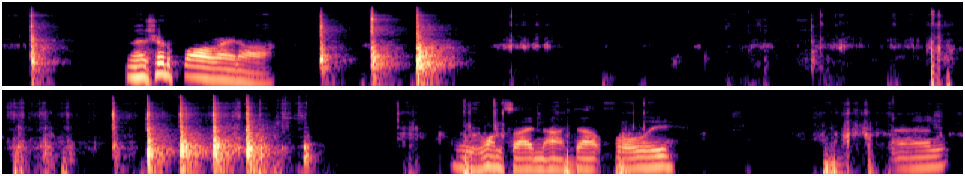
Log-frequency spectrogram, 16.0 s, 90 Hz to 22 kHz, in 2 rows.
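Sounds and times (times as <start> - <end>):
sharp knocks on steel: 2.6 - 3.9.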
